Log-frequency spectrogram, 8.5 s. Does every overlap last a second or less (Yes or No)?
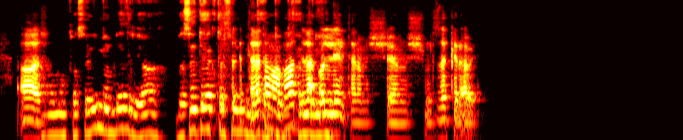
No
